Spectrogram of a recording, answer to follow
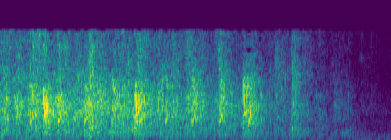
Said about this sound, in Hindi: तो हम कहते हैं कि जो पहुंच गए वो बहुत बहुत बहुत बहुत भाग्यशाली, तो अपने लिए ताली बजाए।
